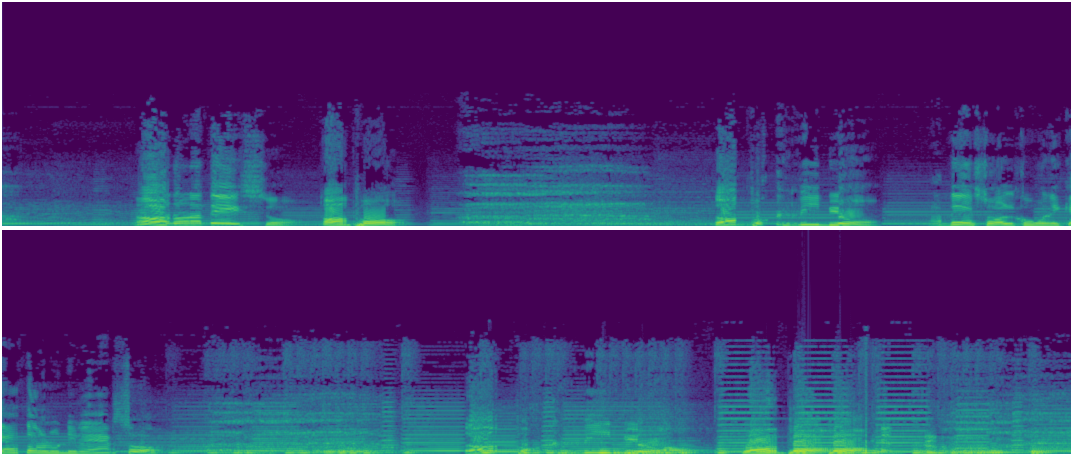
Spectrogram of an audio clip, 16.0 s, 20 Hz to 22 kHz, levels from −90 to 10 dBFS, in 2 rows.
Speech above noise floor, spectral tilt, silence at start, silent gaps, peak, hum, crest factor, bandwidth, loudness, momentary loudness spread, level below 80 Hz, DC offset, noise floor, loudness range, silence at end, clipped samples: 21 dB; -7 dB/octave; 0 s; none; 0 dBFS; none; 14 dB; 11.5 kHz; -13 LUFS; 19 LU; -44 dBFS; under 0.1%; -33 dBFS; 7 LU; 0 s; under 0.1%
